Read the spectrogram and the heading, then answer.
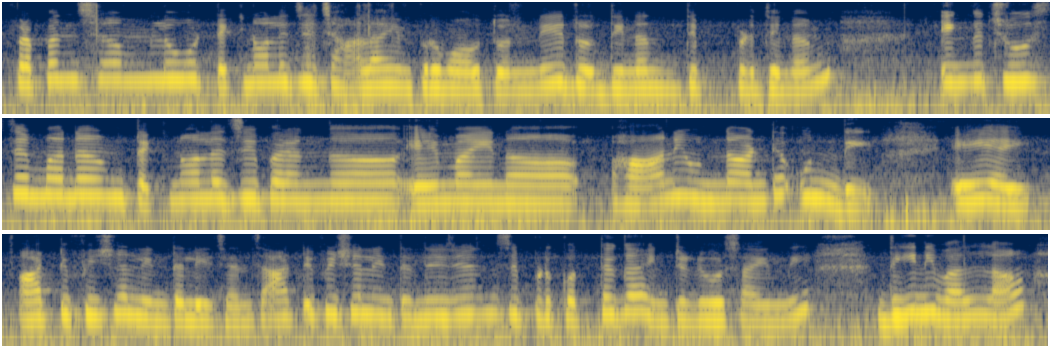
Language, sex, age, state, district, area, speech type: Telugu, female, 18-30, Telangana, Jagtial, rural, spontaneous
